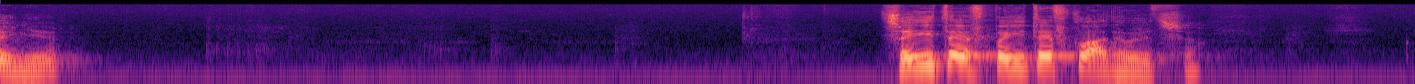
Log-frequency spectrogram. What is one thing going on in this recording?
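An older man lectures calmly, pausing between phrases.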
